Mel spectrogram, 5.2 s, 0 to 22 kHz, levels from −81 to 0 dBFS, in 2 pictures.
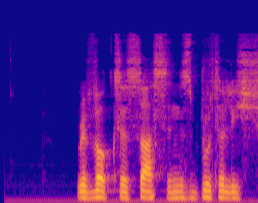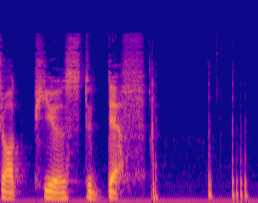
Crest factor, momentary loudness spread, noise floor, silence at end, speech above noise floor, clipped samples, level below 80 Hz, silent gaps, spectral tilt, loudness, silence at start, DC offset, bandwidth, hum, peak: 20 dB; 18 LU; -51 dBFS; 0.1 s; 32 dB; under 0.1%; -46 dBFS; none; -5.5 dB/octave; -20 LUFS; 0.75 s; under 0.1%; 11.5 kHz; none; -2 dBFS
